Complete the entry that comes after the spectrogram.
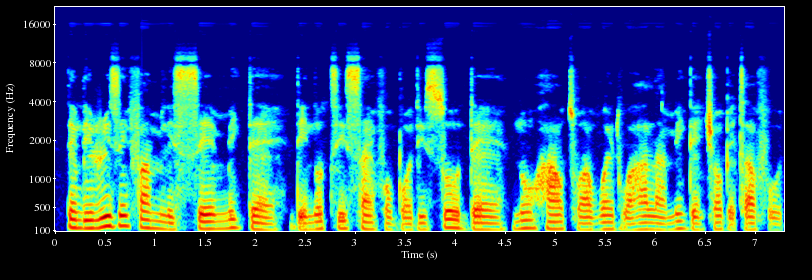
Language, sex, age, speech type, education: Nigerian Pidgin, male, 30-45, spontaneous, tertiary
